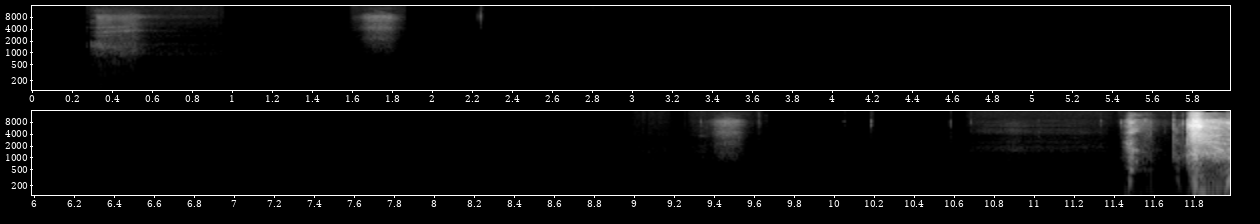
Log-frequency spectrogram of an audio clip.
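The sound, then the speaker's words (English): After a long stretch of near silence with a few faint ticks, one loud, sharp sneeze bursts out at the very end. “sorry for sneezing.”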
